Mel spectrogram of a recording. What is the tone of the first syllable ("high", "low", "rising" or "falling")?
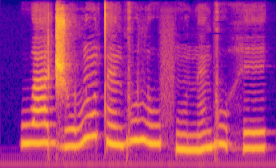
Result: high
